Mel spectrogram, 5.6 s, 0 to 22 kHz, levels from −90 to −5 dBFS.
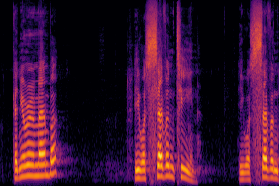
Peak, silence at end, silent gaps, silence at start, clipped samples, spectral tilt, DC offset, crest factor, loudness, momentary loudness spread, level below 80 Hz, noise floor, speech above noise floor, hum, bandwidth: -6 dBFS; 0 s; none; 0.3 s; under 0.1%; -3 dB/octave; under 0.1%; 20 dB; -23 LUFS; 12 LU; -82 dBFS; -72 dBFS; 49 dB; none; over 20 kHz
